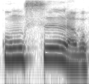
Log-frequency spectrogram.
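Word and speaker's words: 公司: 한자로 공사라고 쓰고요. 읽을 때는 꽁스라고 발음을 하는데요.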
